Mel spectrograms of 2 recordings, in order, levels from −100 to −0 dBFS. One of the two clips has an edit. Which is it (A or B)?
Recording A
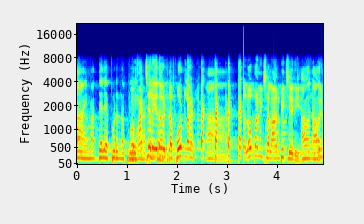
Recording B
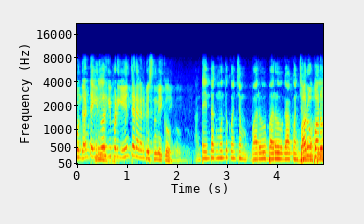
A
